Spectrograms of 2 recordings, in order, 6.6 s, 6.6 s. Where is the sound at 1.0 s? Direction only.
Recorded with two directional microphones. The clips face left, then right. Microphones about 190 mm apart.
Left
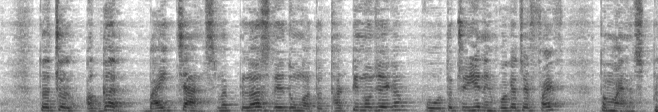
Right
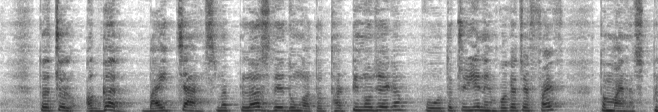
45° right (ahead or behind).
